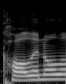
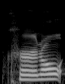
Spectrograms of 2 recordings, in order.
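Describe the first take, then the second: First: It is sounded out as spelled, with an L. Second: It sounds like kernel, with an R. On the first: The speaker calls it wrong. "so I would read it as colonel a lot" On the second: The speaker calls it right. "Until one day someone was like"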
